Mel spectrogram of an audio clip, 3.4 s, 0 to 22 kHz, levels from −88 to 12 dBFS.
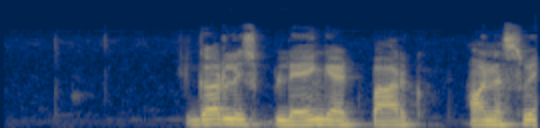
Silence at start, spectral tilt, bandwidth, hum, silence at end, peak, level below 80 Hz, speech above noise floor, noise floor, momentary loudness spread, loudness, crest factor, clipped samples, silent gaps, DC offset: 1.15 s; -5.5 dB/octave; 9.8 kHz; none; 0 s; -2 dBFS; -52 dBFS; 45 dB; -61 dBFS; 9 LU; -16 LUFS; 16 dB; under 0.1%; none; under 0.1%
